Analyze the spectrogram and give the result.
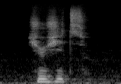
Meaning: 1. jujitsu (a Japanese martial art) 2. Brazilian jiu-jitsu (a Brazilian martial art based on jujitsu)
- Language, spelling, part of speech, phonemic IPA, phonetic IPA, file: Portuguese, jiu-jitsu, noun, /ʒiwˈʒit.su/, [ʒiʊ̯ˈʒit.su], LL-Q5146 (por)-jiu-jitsu.wav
